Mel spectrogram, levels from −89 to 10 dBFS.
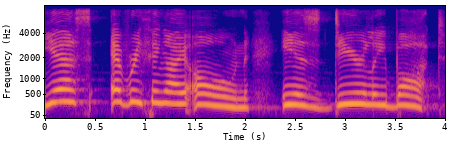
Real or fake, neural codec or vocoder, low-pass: real; none; 7.2 kHz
